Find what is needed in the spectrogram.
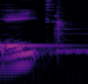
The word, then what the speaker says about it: Yate: I think that's how you say it, Yate. Like, yeet.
